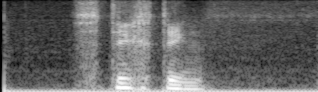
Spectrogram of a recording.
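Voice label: "stichting", Dutch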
